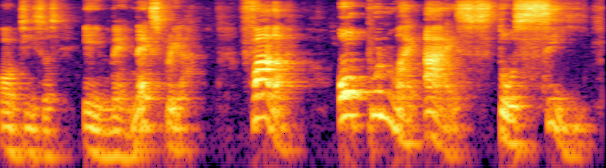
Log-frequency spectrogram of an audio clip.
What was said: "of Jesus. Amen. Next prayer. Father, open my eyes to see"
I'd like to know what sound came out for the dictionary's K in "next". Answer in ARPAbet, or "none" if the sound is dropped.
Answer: K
